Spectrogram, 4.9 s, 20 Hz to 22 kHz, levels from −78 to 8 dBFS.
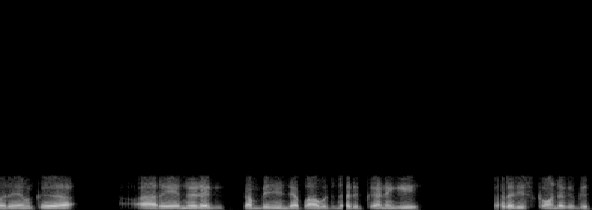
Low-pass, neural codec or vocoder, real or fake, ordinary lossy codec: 3.6 kHz; codec, 16 kHz in and 24 kHz out, 1 kbps, XY-Tokenizer; fake; none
